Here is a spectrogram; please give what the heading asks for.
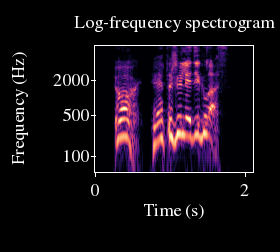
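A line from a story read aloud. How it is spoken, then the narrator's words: Shout from crowd. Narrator (Russian): крикнул кто-то в толпе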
